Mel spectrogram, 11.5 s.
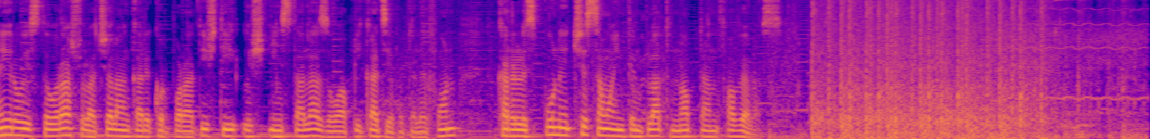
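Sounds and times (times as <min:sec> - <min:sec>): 
speech: 0:00.0 - 0:08.4
burst of gunfire: 0:08.2 - 0:10.8.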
